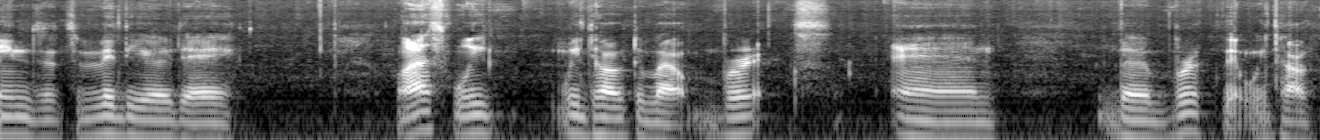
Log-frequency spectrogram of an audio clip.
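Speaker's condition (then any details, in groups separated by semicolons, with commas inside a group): Cerebral palsy; scoliosis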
